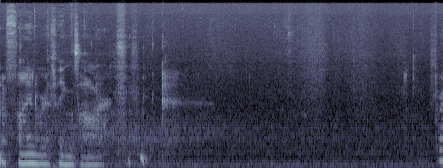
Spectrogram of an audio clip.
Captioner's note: chuckles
